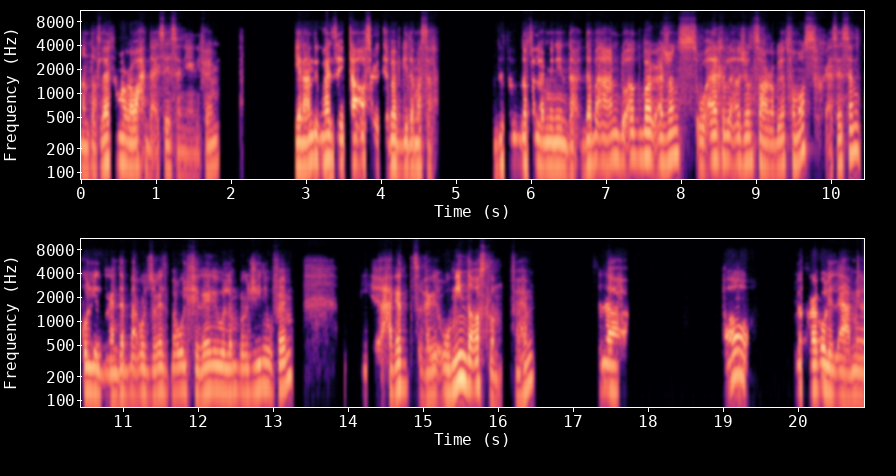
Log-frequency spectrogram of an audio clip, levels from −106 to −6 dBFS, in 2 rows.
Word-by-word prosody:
ده 105 - -3
أنت 105 0 -6
طلعت 135 +6 +2
مرّة 135 -4 +3
واحدة 120 - +2
أساسًا 105 -4 -6
يعني، 85 -1 -12
فاهم؟ 115 +5 -7 1.0
يعني 125 0 +4
عندك 140 +3 +3
واحد 150 +2 +6
زي 145 -2 0
بتاع - - +7
قصر - - +3
الكبابجي 125 -3 -1
ده 115 -1 -1
مثلًا، 115 0 -3 0.8
ده 125 +4 -7
ط - - -13 0.2
ده 140 - +4
طلِع 135 -4 -2
منين 120 -2 -1
ده؟ - - -3
ده 130 +4 0
بقى 130 +1 0
عنده 150 +1 -1
أكبر 160 -3 +3
Agence 155 +2 -2
وأغلى 145 +1 +1
Agence 140 +1 -3
عربيات 125 +3 0
في 135 - -5
مصر 190 +7 -2
أساسًا، 175 +8 -2
كُل 135 -1 0
البراندات 110 0 -2
بقى - - -3
Rolls 125 -2 -5
Royce 125 +1 -4
بقى 125 - -5
والFerrari 135 +2 -2
والLamborghini 130 +3 -4
وفاهم؟ 145 +7 -1 1.0
ي 240 - -11 0.2
حاجات 145 +1 +1
غري 115 +2 -4
ومين 150 +9 +5
ده 160 -2 +6
أصلًا؟ 130 -10 0
فاهم؟ 135 - -6 0.9
طلع 145 -1 +3 1.5
آه، - - +5
قال - - -7 0.6
لك - - -2
رجُل 145 0 +6
الأعمال، 115 -1 0
130 Hz, 160 wpm, -22 LUFS, 120-145 Hz, 1.5 s, بتاع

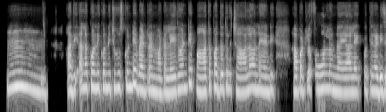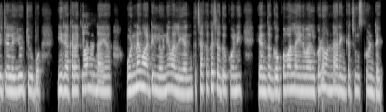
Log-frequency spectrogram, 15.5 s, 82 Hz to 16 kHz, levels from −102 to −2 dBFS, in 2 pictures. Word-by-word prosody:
హ్మ్. 260 -4 +2 0.6
అది. 230 -1 +2
అలా 265 - +2
కొన్ని 265 -1 +4
కొన్ని 260 -1 0
చూసుకుంటే 265 +3 +1
బెటరనమాట. 220 -3 +1
లేదు 215 +2 +2
అంటే 255 +5 0
పాత 215 0 +2
పద్ధతులు 245 0 0
చాలా 215 +2 +1
ఉన్నాయండి. 230 -2 0 0.4
అప్పట్లో 225 0 0
ఫోన్లున్నాయా? 235 -3 +1
లేకపోతే 215 +1 -4
ఇలా 225 -1 +2
డిజిటలు, 225 0 +2
యూట్యూబు 230 -2 0 0.4
ఈ - - +2
రకరకాలున్నాయా? 230 0 0 0.4
ఉన్న 245 +3 +3
వాటిల్లోనే 235 -2 +1
వాళ్ళు 225 -3 +1
ఎంత 210 +1 -4
చక్కగా 255 +1 -1
చదువుకొని 230 0 -1 0.5
ఎంత 220 +1 0
గొప్పవాళ్ళయిన 235 +1 +1
వాళ్ళు 220 -1 +1
కూడా 240 - +1
ఉన్నారు 235 0 0
ఇంకా 230 +2 -5
చూసుకుంటే. 220 -2 -2
230 Hz, 130 wpm, -22 LUFS, 220-245 Hz, 0.6 s, కొన్ని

